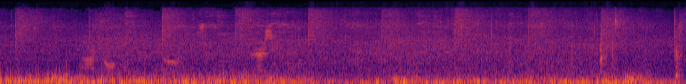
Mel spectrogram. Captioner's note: wind whoosing drowns out speaker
